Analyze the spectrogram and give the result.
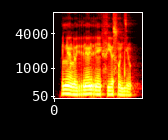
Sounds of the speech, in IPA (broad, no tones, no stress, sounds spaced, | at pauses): lʲ ə̃ l ʉ rʲ ə̃ rʲ ɛ̃ fʲ ø s ũ dʲ ũ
